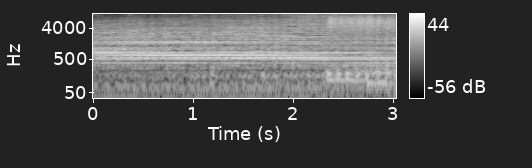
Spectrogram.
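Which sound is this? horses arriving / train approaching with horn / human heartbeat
train approaching with horn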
